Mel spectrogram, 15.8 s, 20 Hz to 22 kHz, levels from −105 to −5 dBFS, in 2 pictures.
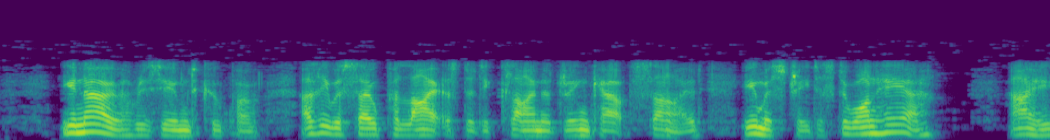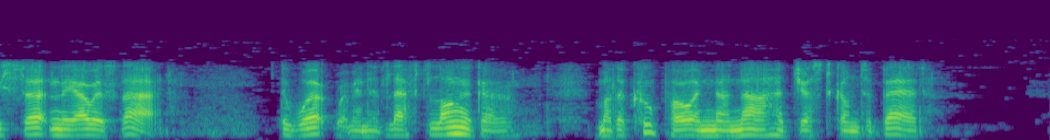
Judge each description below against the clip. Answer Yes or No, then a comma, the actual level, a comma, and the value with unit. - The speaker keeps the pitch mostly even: No, average, 3.6 semitones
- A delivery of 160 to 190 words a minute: Yes, average, 165 wpm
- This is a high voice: No, low, 125 Hz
